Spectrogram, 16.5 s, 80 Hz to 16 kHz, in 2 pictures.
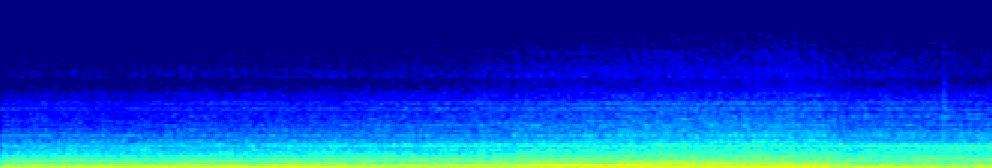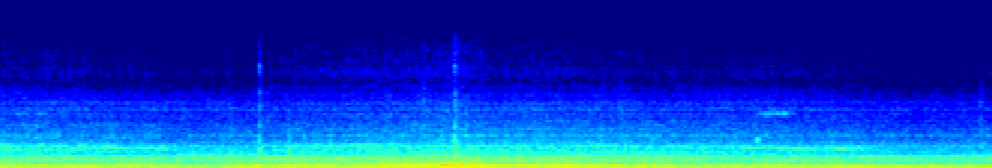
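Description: Porsche 911 GT3's flat-six engine heard from inside the cabin at track speed, rising in pitch as it accelerates, easing off about ten seconds in, then pulling again, over steady road and wind noise.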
